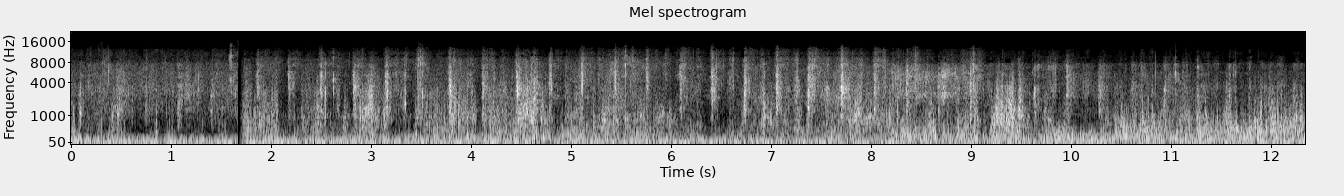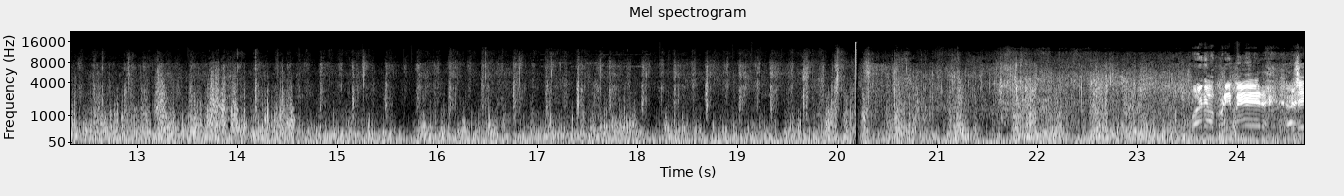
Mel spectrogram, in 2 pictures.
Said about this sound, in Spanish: Me ha pillado aquí temporal, ahora mismo airazo. Voy a irme al pueblo y a ver si termino el entreno por las calles que me hagan de, de parar el viento al menos.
